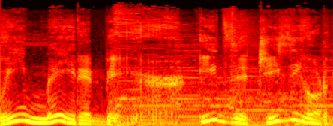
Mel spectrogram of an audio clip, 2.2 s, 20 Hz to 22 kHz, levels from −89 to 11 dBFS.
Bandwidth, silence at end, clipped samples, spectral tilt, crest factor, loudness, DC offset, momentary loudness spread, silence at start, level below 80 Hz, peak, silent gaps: 19 kHz; 0 s; under 0.1%; -6 dB/octave; 12 dB; -13 LUFS; under 0.1%; 7 LU; 0 s; -30 dBFS; 0 dBFS; none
